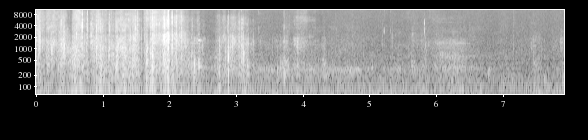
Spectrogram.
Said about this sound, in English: I better shuffle through my notes so I don't get off track. Well, I always get off track, so that probably doesn't make much difference.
